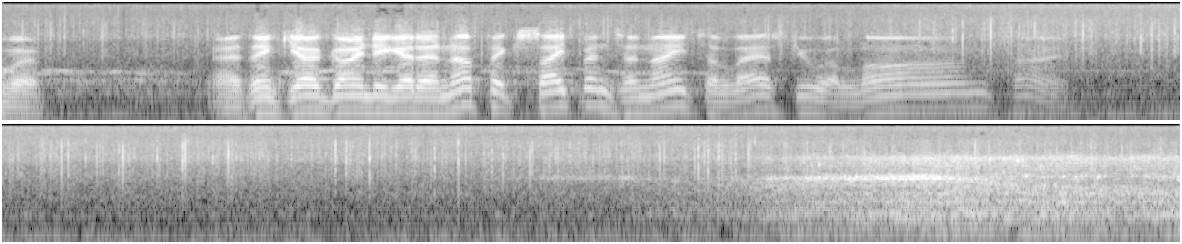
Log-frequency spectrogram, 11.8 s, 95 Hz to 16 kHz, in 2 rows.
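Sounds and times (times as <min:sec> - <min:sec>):
speech: 0:00.0 - 0:00.4, 0:01.0 - 0:05.5
rain falling: 0:00.0 - 0:11.7.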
